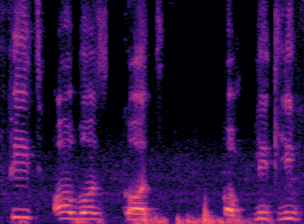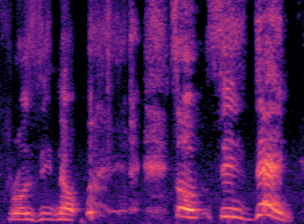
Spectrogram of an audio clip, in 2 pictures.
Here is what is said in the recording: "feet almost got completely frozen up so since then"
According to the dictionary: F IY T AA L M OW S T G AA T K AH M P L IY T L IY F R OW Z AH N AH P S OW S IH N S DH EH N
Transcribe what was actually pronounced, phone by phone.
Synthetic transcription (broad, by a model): F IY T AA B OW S G AA T K AH M P L IY T L IY F R OW Z AH N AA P S OW S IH N S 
